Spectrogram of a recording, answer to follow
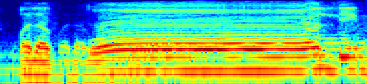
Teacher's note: كيف أقرأها أقول ولا الضالين بتفخيم الألف المادية الآتية بعد الحرف المفخم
